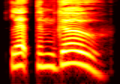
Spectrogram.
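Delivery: put-on high child's voice with little expression; expressionless, dull child. A narrator's reading. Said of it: "expressionless and dull".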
